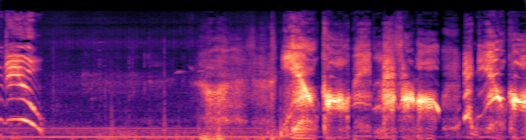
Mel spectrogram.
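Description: A person's voice screaming and groaning, starting about two and a half seconds in with a falling scream followed by shorter cries, over a steady low hum.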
